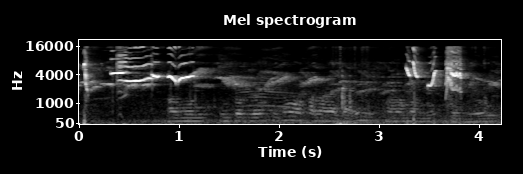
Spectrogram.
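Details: Oriental magpie-robin in rival-seeking song: a rich whistled phrase at first, then softer gliding notes and a quiet spell before two loud harsh bursts at the end.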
